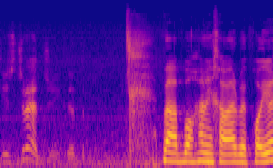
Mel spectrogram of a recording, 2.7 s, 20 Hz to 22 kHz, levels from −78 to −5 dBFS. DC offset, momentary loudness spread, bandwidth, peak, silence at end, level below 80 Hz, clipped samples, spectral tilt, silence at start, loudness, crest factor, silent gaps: under 0.1%; 16 LU; 17.5 kHz; -4 dBFS; 0 s; -56 dBFS; under 0.1%; -5 dB/octave; 0 s; -21 LUFS; 18 dB; none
